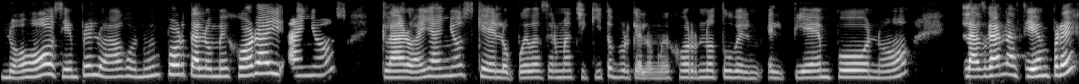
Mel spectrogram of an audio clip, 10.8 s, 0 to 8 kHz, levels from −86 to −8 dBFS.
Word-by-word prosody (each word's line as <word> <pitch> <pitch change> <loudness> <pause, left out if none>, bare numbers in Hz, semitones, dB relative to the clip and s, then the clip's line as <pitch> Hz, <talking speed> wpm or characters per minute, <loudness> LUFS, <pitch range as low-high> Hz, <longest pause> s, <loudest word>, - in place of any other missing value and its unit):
No, 255 +9 +1
siempre 265 +5 -4
lo 315 -4 -3
hago, 270 +1 -4
no 270 +3 -7
importa, 340 -1 +2
a - - +4
lo 280 -1 -2
mejor 280 +4 +2
hay 380 0 +5 0.2
años 315 +8 -6 0.3
claro, 235 -1 +4
hay 240 +5 -1
años 310 +4 -3
que 255 -4 -1
lo 220 -2 -5
puedo 230 +1 -4
hacer 235 0 -9
más 240 0 -6
chiquito, 235 +4 -9
porque, 240 -1 -8
a - - -2
lo 110 0 -9
mejor, 240 - -7
no 245 0 -4
tuve 235 -1 -5
el 210 -1 -15
el 220 -2 -8
tiempo, 245 +2 -1
¿no?. 235 +8 -6 0.5
Las 270 0 +5
ganas 325 +2 +6
siempre, 295 +4 +4
260 Hz, 185 wpm, -22 LUFS, 235-305 Hz, 0.5 s, ganas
